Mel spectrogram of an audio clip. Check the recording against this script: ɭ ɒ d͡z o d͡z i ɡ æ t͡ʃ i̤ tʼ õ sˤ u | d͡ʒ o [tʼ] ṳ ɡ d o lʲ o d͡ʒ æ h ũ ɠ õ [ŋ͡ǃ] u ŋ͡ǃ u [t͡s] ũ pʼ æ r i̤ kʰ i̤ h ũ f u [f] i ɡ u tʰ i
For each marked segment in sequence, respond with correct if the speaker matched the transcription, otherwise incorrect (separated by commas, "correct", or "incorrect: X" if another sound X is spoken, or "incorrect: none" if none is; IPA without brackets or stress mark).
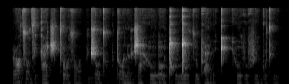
correct, incorrect: ǃʰ, correct, correct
